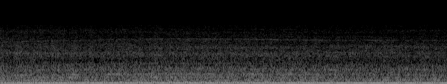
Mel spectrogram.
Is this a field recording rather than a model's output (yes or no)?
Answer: yes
